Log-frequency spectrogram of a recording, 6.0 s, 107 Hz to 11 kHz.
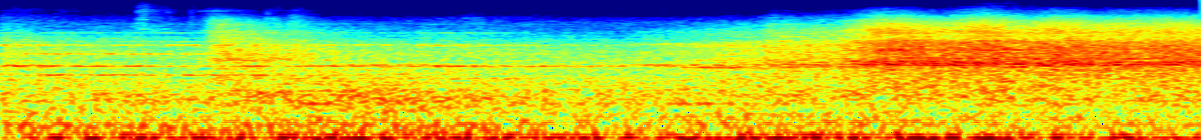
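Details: Nissan Patrol 4500 on cold start with morning white smoke; idle thrums unevenly with a rhythmic stumble about three a second, a misfire traced to low compression on cylinder 3 after overheating, needing the head removed and resurfaced.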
